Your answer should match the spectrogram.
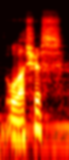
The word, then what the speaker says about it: Lucius: I believe it's pronounced luscious. Luscious. Pronounced luscious, yes.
